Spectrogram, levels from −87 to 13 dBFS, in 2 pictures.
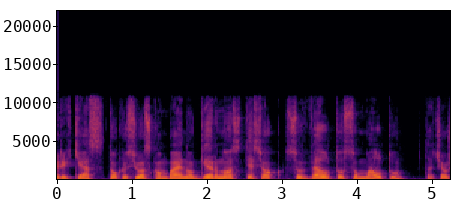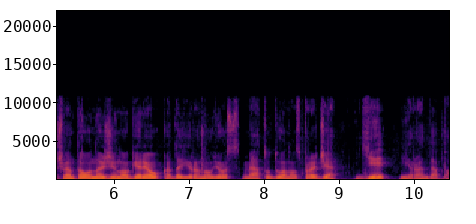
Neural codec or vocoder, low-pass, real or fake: none; 10.8 kHz; real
